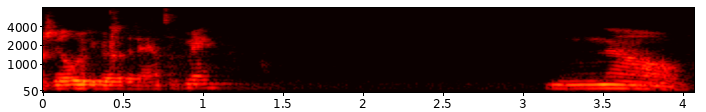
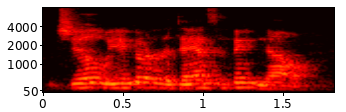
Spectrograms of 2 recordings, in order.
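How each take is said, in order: First: No follows the question after a pause. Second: No follows the question immediately.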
